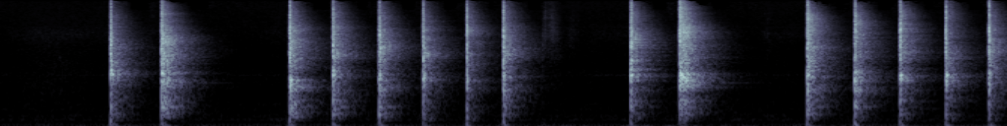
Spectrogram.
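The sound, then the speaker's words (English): Crisp hand claps in a repeating rhythm: two slower claps followed by a quick run of six, then the same pattern again, with no talking. “Clapping makes you feel good. You ever notice that? Go ahead, try it. Try it with me.”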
